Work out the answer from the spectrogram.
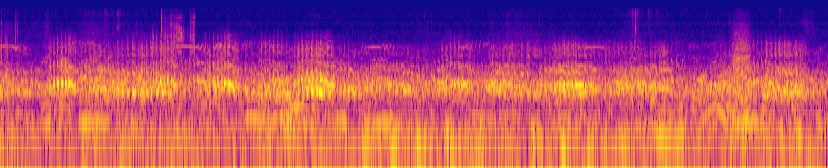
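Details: Sandhill cranes returning to Jasper Pulaski from feeding in nearby fields: a large flock's rattling, bugling calls blend into a steady din, with wavering individual notes rising and falling through it.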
